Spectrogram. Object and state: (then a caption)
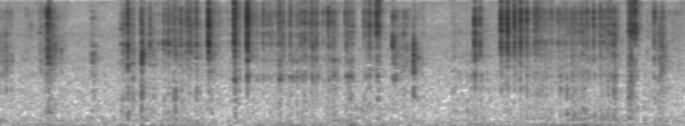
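Dry soap bar being shaved. A utility knife blade scrapes and shaves the surface of a hand-held, solid, dry green soap bar with a red edge, cutting it into curls. The result is a quick run of short, dry, crisp scraping clicks and crackles, bright and high with almost no ring, over a quiet background.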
